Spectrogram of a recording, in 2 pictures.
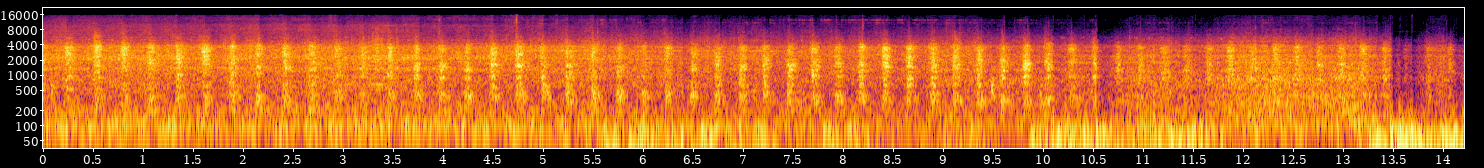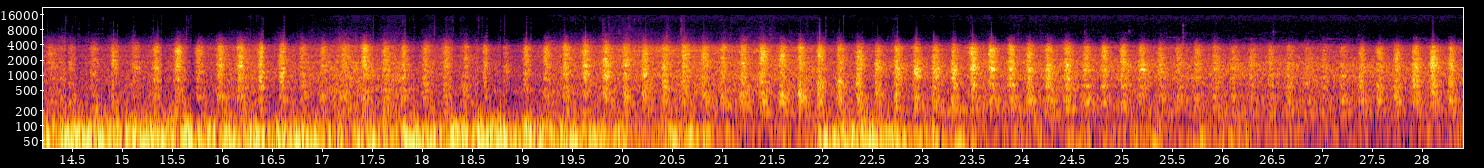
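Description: Steam-hauled passenger train passing: a rapid rhythmic clatter of the coaches' wheels on the rails over a low rumble, with steam hiss from the locomotive. The sound eases off over the last several seconds as the last coaches draw away.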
